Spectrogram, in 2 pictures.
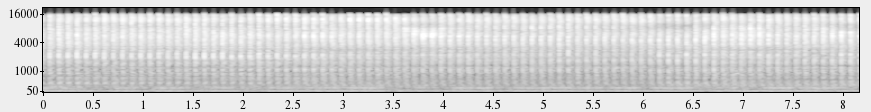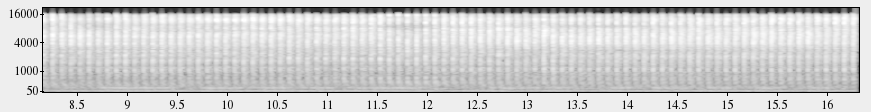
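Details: Radial shockwave therapy handpiece applied to an arm wrestler's triceps while he sits forward; rapid, very regular clicking pulses over a steady low hum, which the patient feels as deep tapping on the bone.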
